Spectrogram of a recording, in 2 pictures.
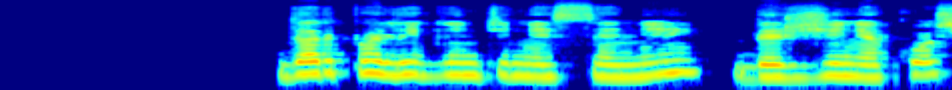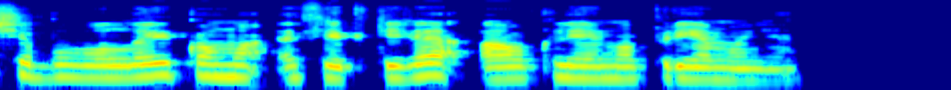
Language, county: Lithuanian, Vilnius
